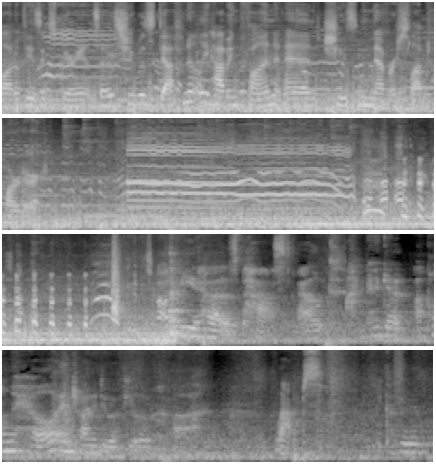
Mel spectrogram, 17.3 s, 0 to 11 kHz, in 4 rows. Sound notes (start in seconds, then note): 5.4 screaming; 9.0 laughing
